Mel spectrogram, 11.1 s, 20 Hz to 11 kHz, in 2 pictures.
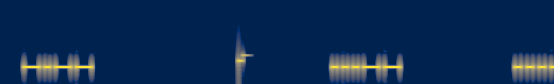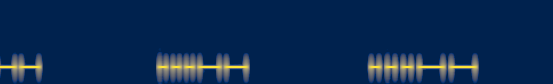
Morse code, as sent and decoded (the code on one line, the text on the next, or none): -.-- / ...-- ...-- ...-- ...--
Y 3333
